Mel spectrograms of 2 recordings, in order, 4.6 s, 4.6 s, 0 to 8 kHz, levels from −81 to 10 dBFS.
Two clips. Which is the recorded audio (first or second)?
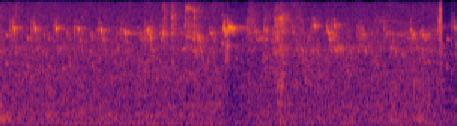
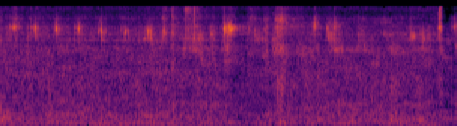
first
